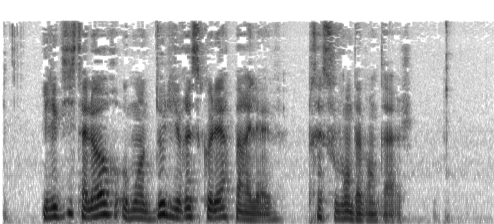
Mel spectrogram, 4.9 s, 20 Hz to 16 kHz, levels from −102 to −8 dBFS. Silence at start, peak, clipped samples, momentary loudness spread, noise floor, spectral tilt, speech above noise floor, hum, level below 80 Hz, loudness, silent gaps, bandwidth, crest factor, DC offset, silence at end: 0.15 s; -2 dBFS; under 0.1%; 12 LU; -44 dBFS; -4.5 dB/octave; 25 dB; none; -50 dBFS; -19 LUFS; none; 11.5 kHz; 18 dB; under 0.1%; 0.45 s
